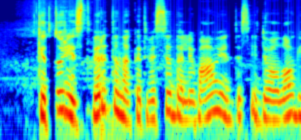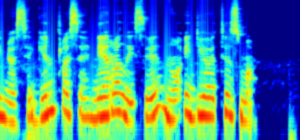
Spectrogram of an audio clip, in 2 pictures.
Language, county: Lithuanian, Vilnius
